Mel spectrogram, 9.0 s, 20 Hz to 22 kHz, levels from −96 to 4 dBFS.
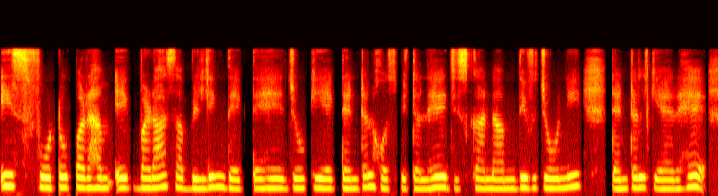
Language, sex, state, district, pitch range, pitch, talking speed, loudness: Hindi, female, Arunachal Pradesh, Lower Dibang Valley, 185-205 Hz, 195 Hz, 145 wpm, -18 LUFS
